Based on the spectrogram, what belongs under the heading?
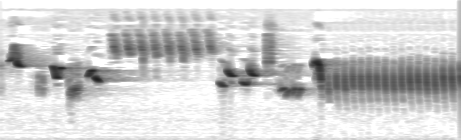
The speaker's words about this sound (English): Shall we hear, then, the nightingale straight, as it were, first?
